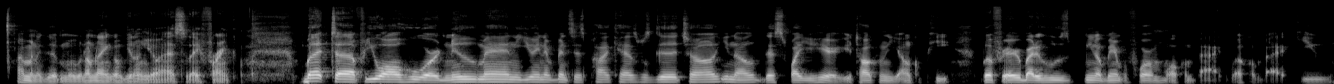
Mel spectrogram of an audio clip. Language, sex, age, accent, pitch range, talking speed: English, male, 20-39, American, 90-115 Hz, 270 wpm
